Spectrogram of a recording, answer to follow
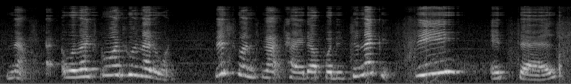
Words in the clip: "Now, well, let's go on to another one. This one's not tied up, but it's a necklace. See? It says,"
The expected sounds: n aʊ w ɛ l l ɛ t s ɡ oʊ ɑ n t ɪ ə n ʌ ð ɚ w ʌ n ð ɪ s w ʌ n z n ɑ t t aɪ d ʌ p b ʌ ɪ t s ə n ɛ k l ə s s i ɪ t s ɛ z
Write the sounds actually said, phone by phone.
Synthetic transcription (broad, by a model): n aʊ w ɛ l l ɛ t s ɡ oʊ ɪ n t ɪ ə n ʌ ð ɚ w ʌ n ð ɪ s w ʌ n z n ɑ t t aɪ d ʌ p b ʌ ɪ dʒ ə n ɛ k ə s s i ɪ t s ɛ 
